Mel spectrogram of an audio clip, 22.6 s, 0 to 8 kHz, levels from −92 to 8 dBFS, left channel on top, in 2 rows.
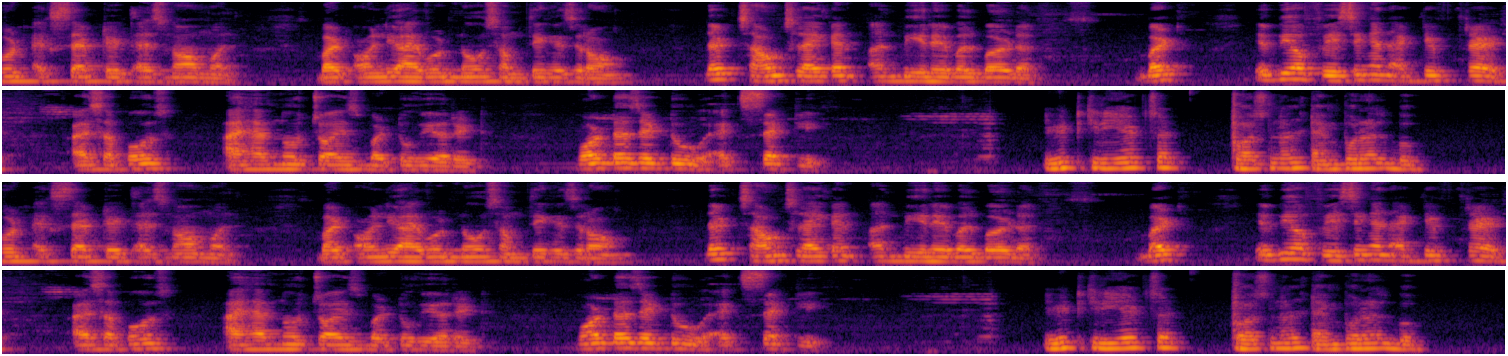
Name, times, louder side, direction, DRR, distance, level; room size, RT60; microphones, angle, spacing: voice 1, 0.0-1.8 2.4-4.7 5.3-7.8 8.5-8.9 9.4-11.3 11.6-12.5 12.9-14.9 15.6-17.4 18.3-18.7, left 2 dB, 80° left, 1.0 m, -24 dB
voice 2, 19.1-20.1 20.5-21.9, right 1 dB, 45° left, 0.8 m, -23 dB
2.7 x 2.6 x 2.2 m
head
